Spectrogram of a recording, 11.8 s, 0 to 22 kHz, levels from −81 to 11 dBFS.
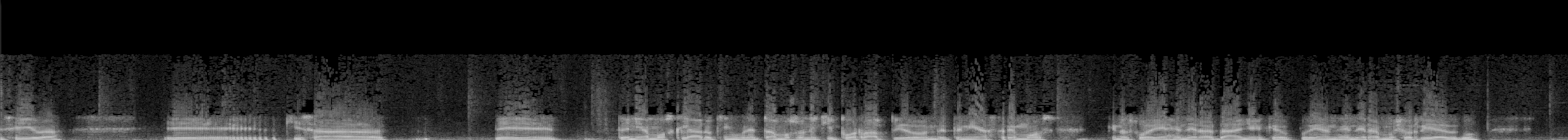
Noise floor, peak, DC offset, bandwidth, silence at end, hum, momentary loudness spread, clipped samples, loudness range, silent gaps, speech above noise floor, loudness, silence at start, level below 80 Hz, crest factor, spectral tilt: -38 dBFS; -2 dBFS; under 0.1%; 12.5 kHz; 0 s; none; 13 LU; under 0.1%; 2 LU; none; 21 dB; -17 LUFS; 0 s; -38 dBFS; 14 dB; -6.5 dB/octave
